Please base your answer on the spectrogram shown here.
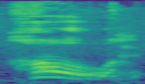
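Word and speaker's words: Heaux: I have a Rihanna ho on and that's spelled h e Au uux guys and in the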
